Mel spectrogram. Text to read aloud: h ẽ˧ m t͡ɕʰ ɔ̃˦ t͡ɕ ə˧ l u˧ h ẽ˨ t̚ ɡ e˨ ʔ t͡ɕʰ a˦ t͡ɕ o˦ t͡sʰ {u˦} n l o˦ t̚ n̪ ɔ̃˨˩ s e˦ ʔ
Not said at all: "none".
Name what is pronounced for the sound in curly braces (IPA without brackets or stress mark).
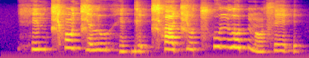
u˦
